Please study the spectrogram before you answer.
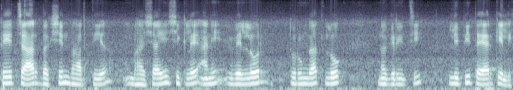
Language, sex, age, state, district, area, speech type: Marathi, male, 30-45, Maharashtra, Nagpur, urban, read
